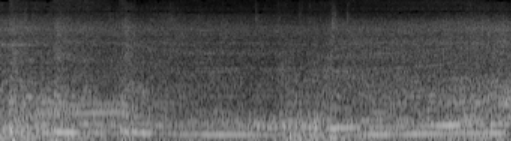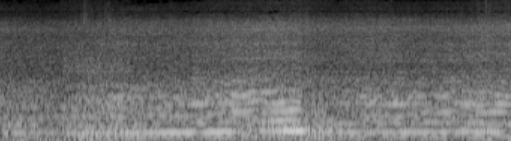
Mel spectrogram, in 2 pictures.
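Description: Race car in the Le Mans Ultimate sim accelerating out of the Lesmos corner, its engine note climbing through rising revs and gear changes, loud and continuous with no voices.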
